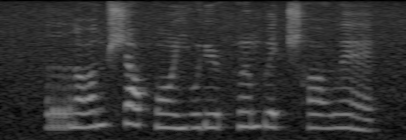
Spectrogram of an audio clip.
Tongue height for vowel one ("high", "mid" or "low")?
low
